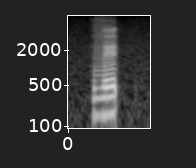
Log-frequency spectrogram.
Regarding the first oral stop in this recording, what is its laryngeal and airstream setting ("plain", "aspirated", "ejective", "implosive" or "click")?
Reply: plain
